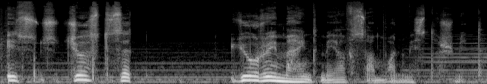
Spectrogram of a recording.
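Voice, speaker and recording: Subdued innkeeper, mellow slow voice, wary and halting, old radio drama. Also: female voice, extremely low pitch, sing-song, gravelly, soft background music, exaggerated voice. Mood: nervous. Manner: deferential, halting, guarded. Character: wary, subdued German innkeeper haunted by the war.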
